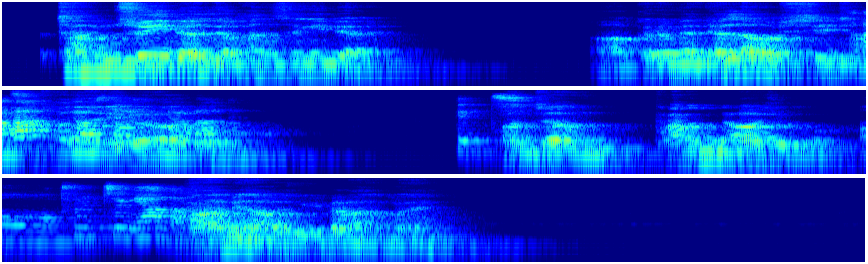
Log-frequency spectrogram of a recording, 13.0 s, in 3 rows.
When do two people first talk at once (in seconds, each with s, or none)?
4.2 s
